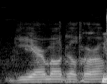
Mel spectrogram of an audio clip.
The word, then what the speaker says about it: Guillermo del Toro: And I probably pronounced that wrong. Guillermo del Toro. – There you go.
